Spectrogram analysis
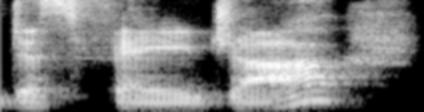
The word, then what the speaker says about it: dysphagia: It is pronounced dysphagia, and really all that means is not much more than there's a problem with your swallow.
